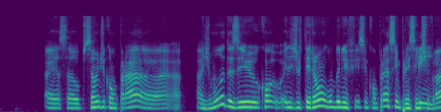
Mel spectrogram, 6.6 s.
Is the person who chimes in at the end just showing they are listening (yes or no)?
no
